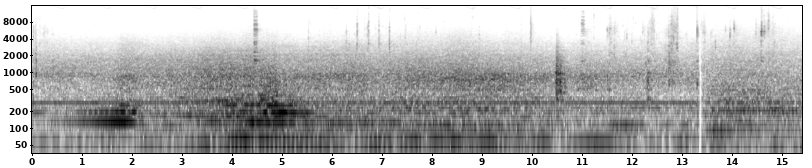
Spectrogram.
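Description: A metal spoon stirring marinated chicken wings in a stainless-steel bowl: wet squelching, with scattered sharp clicks of spoon on bowl. A steady low motor hum runs underneath, swelling twice in the first few seconds.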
